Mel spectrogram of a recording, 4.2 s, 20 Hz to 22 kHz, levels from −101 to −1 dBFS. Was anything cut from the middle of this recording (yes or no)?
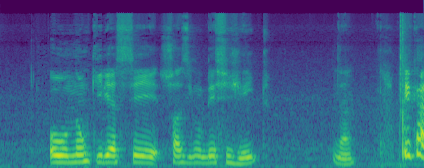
no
